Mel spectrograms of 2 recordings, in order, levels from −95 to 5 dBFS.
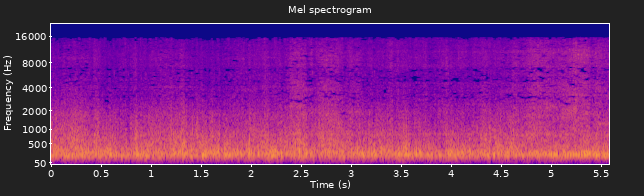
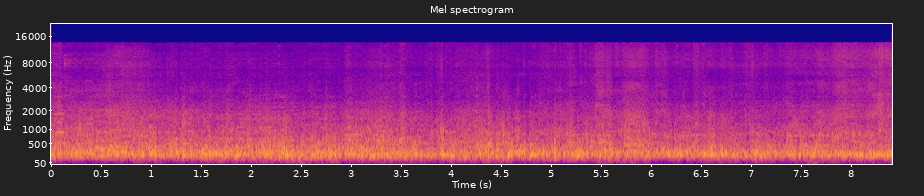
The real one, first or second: first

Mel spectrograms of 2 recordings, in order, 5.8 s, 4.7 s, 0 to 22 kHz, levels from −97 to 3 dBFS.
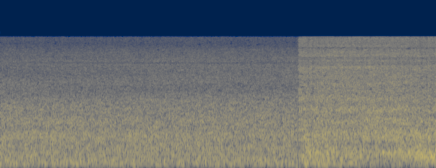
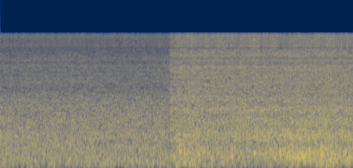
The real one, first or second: first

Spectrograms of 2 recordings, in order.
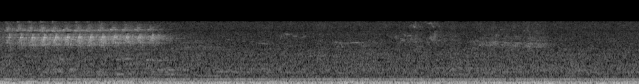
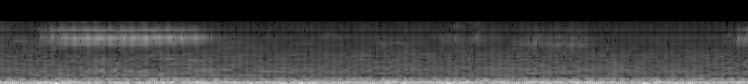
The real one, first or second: first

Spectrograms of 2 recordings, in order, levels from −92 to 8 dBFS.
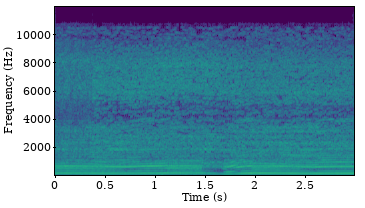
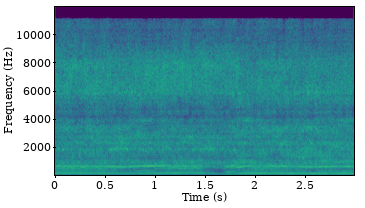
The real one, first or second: first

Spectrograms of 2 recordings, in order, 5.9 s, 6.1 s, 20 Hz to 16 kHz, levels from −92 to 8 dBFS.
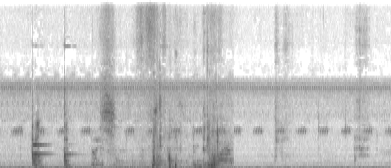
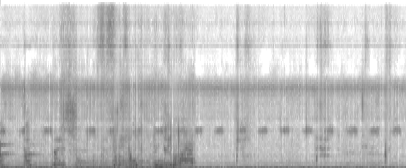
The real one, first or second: first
